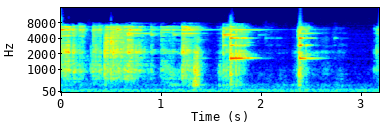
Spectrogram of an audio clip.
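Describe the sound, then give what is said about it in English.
Dishes and cutlery clatter around a breakfast table in a busy, continuous jumble, punctuated by a few sharp, ringing clinks of china and metal striking together. “You know sometimes that's easy because uh, you know the sound is what it sounds like like you know a clatter around a, a breakfast table”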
